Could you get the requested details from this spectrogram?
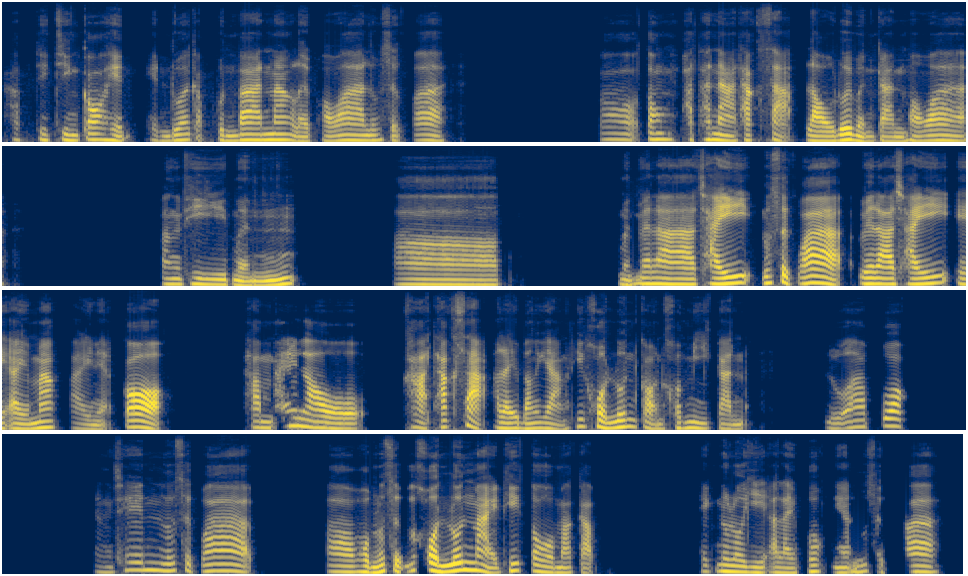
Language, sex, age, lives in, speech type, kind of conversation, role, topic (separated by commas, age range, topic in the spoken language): Thai, male, 20-24, Thailand, conversation, unstructured, none, เทคโนโลยีเปลี่ยนวิถีชีวิตของคุณไปอย่างไรบ้าง?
